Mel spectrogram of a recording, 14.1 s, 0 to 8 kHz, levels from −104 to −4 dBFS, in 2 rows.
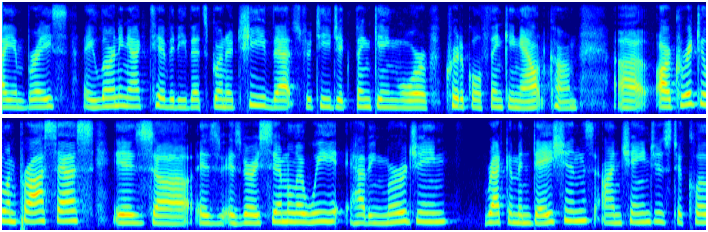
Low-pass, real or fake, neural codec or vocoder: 7.2 kHz; fake; codec, 16 kHz, 2 kbps, FunCodec, trained on LibriTTS, 25 frames a second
